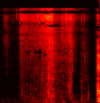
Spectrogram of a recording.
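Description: Plastic bubble-wrap packaging rustling as the charger is handled out of it: the rustle swells for about a second, then fades, followed by a few light clicks.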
